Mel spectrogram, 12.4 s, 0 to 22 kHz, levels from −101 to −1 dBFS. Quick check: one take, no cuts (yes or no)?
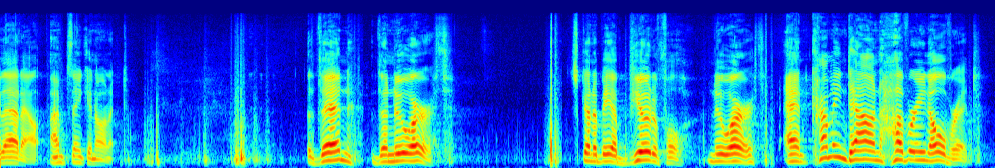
no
